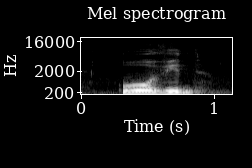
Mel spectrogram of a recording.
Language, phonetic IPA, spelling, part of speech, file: Ukrainian, [ˈɔʋʲid], овід, noun, Uk-овід.ogg
- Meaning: botfly, oestrus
